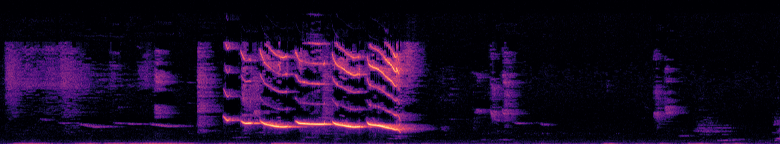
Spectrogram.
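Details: An endemic Javan Fulvetta gives a short nyuling phrase, a rapid string of pure, high whistled notes that each drop in pitch and become steadily lower toward the close. Low rumbling handling noise comes before and after.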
